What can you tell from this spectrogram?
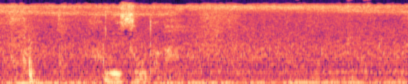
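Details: Japanese honey bees from a colony nesting inside a storehouse, coming and going while the nest is being removed; short buzzy, low droning passes near the start, then steady low rumble with light handling noises.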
